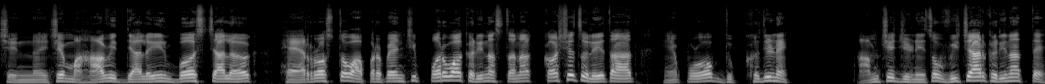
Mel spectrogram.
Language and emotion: Goan Konkani, disgusted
